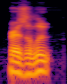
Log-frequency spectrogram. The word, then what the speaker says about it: Resolute: Resolve, right? No. – Yeah. – How do you say it? R-E-S-O-L-U-T-E. – Resolute. – Resolute. There you go.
